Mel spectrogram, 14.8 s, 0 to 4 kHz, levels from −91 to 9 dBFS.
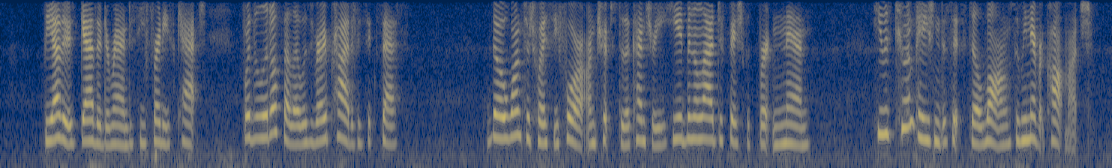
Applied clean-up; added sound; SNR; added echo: none; none; none; none.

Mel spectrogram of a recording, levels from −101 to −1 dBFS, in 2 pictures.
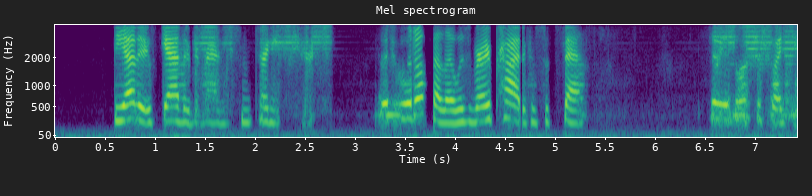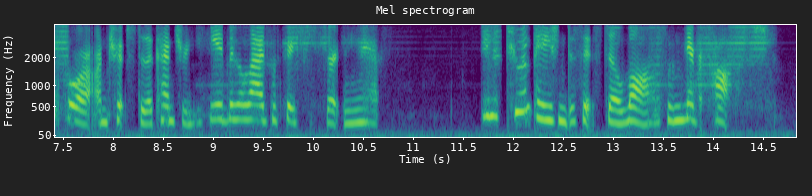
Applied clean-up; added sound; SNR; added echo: neural diffusion model UNIVERSE++.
